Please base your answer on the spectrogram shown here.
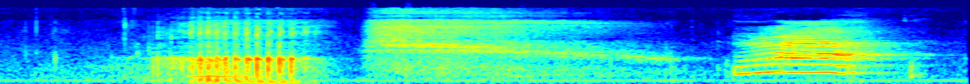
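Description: A rough, rattling snore on the in-breath, then a long breathy out-breath and a short nasal whistle: snoring.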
